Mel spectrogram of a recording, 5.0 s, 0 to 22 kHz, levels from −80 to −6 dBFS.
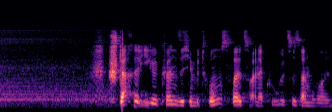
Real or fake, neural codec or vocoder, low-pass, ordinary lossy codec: real; none; 7.2 kHz; none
